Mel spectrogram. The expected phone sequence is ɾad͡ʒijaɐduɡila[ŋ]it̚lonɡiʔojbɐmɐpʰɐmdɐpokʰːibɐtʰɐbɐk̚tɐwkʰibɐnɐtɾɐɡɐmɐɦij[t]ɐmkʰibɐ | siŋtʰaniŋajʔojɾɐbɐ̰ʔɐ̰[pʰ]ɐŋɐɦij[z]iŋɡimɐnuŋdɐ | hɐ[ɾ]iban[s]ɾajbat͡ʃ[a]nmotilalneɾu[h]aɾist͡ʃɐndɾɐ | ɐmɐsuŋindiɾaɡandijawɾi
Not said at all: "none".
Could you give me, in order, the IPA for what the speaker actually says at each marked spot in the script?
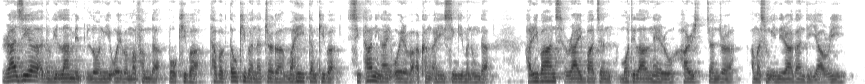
m, t, kʰ, s, ɾ, s, ɐ, h

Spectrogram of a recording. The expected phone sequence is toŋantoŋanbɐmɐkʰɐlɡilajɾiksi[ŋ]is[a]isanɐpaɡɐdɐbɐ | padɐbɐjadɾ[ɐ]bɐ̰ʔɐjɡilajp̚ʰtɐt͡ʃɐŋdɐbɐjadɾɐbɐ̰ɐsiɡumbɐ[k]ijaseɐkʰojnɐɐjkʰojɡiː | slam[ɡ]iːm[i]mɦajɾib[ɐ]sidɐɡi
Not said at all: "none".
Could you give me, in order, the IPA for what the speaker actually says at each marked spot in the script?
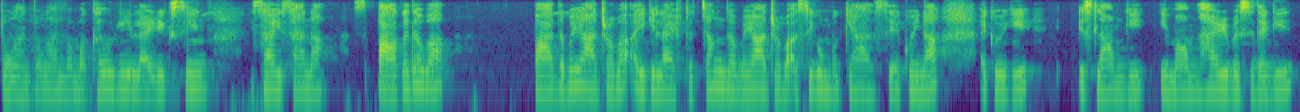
ŋ, a, ɐ, k, ɡ, a, ɐ

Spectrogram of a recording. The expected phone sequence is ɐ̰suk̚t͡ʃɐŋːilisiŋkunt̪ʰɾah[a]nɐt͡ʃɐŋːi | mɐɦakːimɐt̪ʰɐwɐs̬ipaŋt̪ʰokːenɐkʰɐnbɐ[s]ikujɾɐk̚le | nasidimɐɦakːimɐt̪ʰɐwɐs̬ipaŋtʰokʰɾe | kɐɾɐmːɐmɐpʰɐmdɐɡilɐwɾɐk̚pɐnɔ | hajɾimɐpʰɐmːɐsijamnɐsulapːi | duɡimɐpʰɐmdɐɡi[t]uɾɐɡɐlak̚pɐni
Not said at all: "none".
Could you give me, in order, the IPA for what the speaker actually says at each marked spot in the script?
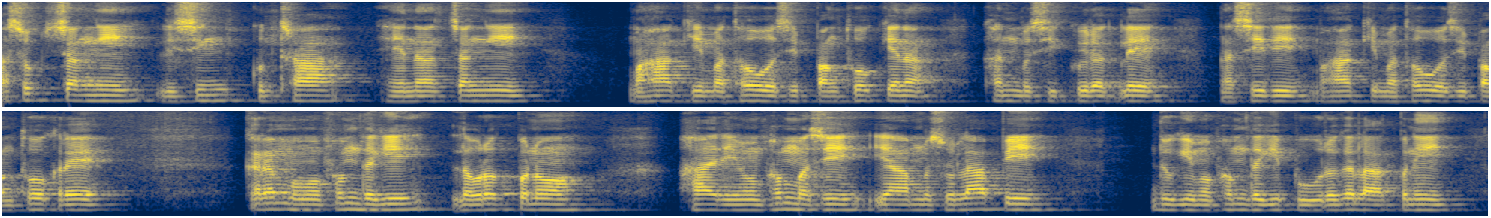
e, s, p

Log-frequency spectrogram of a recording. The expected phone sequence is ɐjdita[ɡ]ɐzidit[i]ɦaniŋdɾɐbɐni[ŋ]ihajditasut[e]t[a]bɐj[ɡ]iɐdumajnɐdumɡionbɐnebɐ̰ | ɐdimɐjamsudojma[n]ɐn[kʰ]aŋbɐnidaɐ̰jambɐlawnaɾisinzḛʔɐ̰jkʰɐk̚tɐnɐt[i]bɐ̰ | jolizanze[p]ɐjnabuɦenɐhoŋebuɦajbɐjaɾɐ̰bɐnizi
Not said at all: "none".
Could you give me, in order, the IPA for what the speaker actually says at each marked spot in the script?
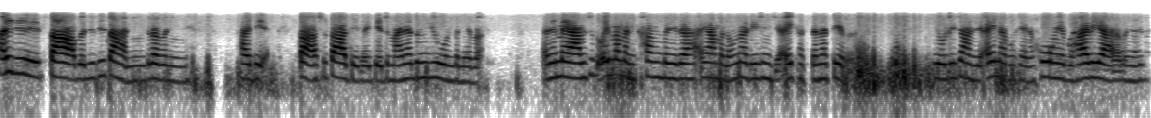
b, a, n, a, e, d, m, kʰ, e, ʔ

